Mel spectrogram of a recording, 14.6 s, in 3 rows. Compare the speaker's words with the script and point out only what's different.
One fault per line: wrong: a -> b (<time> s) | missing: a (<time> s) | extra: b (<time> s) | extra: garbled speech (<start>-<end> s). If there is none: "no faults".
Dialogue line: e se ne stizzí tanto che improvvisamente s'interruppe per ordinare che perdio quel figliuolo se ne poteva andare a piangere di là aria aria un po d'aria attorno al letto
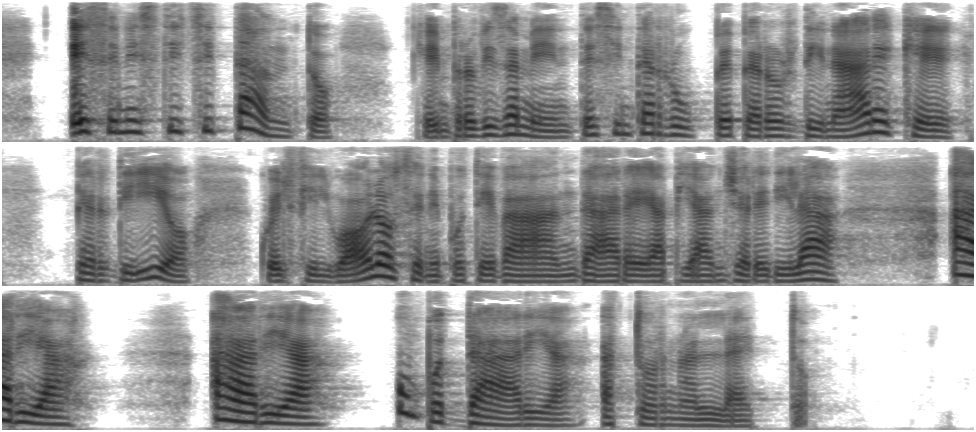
no faults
